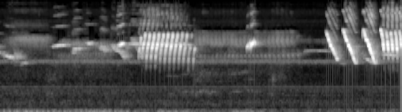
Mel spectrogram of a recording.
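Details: Canary song used as a therapy sound for training canaries: high, bright warbling with buzzy rapid trills in the middle, a brief whistle, then a run of fast repeated downward-sweeping notes near the end; faint low hum underneath.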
